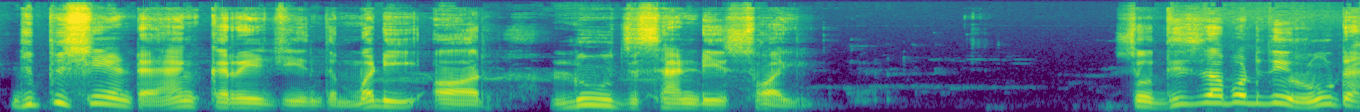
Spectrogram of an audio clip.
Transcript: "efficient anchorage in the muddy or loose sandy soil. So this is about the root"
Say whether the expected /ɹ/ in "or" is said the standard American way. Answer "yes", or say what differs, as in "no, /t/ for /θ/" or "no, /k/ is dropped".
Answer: yes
